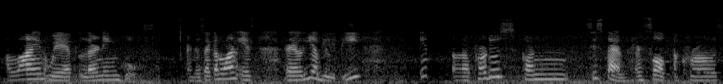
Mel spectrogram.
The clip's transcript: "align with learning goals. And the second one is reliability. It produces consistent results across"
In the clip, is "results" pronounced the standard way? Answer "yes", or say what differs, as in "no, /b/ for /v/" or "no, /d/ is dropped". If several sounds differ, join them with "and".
no, /s/ is dropped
